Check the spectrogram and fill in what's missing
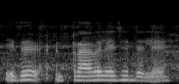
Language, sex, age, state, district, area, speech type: Malayalam, female, 45-60, Kerala, Kozhikode, rural, spontaneous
